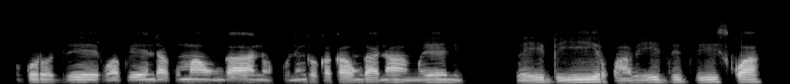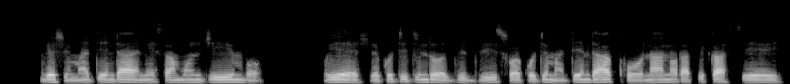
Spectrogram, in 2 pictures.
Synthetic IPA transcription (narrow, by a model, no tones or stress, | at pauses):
ukuɾod͡zirwakue̞ndakumauŋɡano̞kune̞ŋɡekwakauŋɡanaːmweːni | ʋe̞ibʱijirwaʋe̞id͡zid͡ziswa | ŋɡe̞ʐimate̞ndaːnesamunʐimbo̞ | uje̞ʐe̞kutitindo̞d͡zid͡ziswakutimate̞ndaːkʰo̞naːno̞ɾapikase̞ːi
